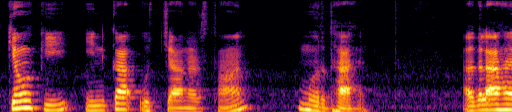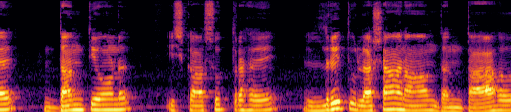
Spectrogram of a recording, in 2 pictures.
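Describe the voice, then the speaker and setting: Slow, deliberate male teacher. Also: medium pitch. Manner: slow and deliberate, dwelling on each sound. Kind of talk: classroom lesson.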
